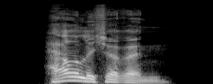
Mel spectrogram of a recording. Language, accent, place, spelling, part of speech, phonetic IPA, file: German, Germany, Berlin, herrlicheren, adjective, [ˈhɛʁlɪçəʁən], De-herrlicheren.ogg
- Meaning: inflection of herrlich: 1. strong genitive masculine/neuter singular comparative degree 2. weak/mixed genitive/dative all-gender singular comparative degree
